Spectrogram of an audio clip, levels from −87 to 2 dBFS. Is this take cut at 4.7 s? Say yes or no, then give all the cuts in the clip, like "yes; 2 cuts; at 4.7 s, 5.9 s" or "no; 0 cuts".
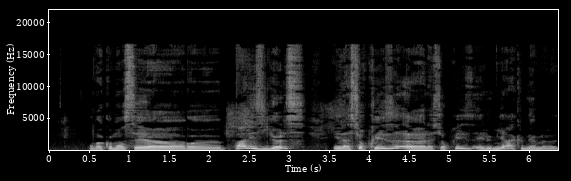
no; 1 cut; at 1.7 s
